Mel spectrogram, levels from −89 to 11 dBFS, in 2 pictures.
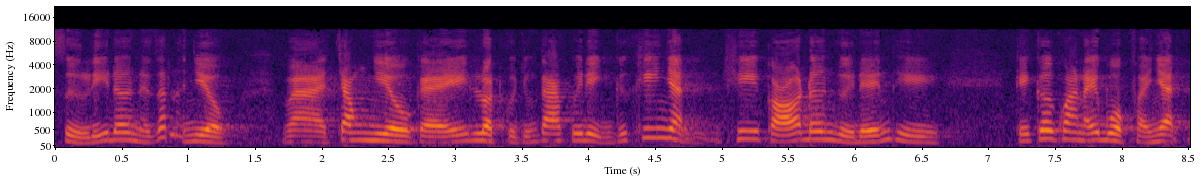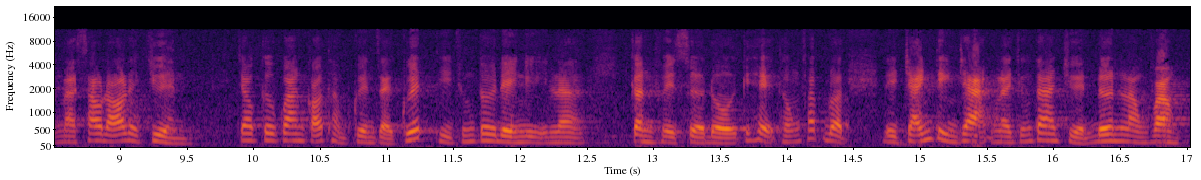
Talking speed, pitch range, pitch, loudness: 255 wpm, 160-205 Hz, 185 Hz, -25 LUFS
